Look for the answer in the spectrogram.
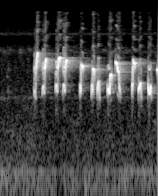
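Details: Orange-headed thrush song used to lure wild birds and train young birds: a fast, varied string of paired whistled notes, rising and dropping, lasting two seconds.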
